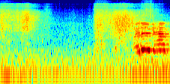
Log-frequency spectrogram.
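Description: Footsteps swishing through grass and leaf litter: a brief rustle at the start, then a louder, longer one about a second and a half in, with a voice starting at the very end.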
